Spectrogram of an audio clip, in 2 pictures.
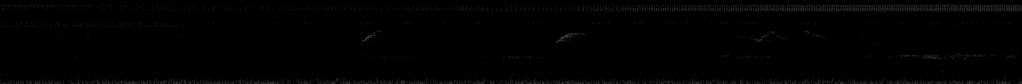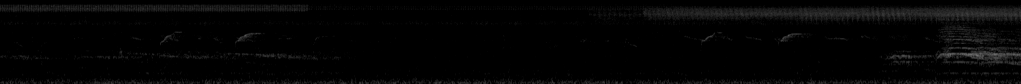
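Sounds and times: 
insects droning: 0.0 - 20.4.

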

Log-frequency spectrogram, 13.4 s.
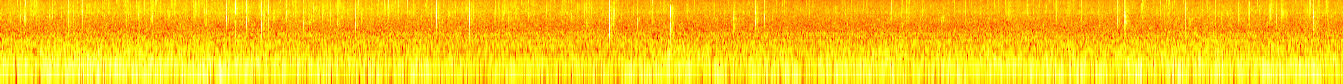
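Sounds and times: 
soft rain: 0.0 - 13.4.

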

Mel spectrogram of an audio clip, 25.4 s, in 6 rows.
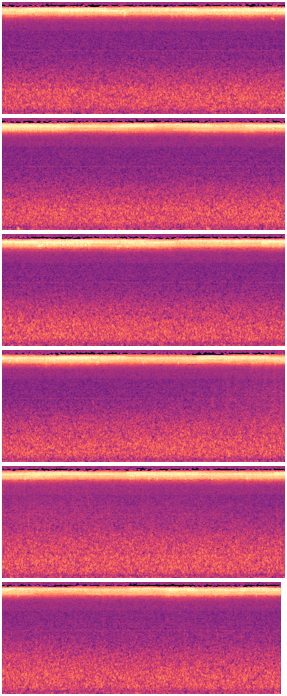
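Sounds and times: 
crickets trilling in an alpine forest: 0.2 - 25.4.

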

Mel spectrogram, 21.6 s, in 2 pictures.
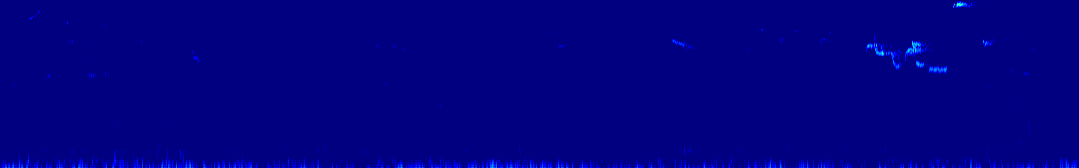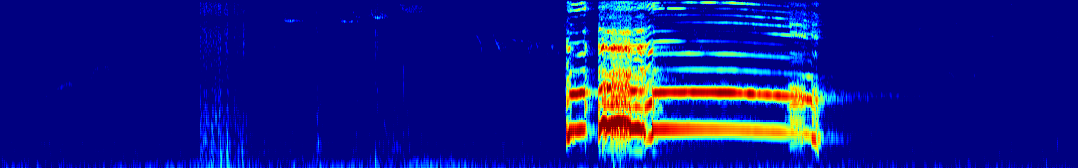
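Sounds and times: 
rooster crowing in a countryside field: 16.4 - 19.2.

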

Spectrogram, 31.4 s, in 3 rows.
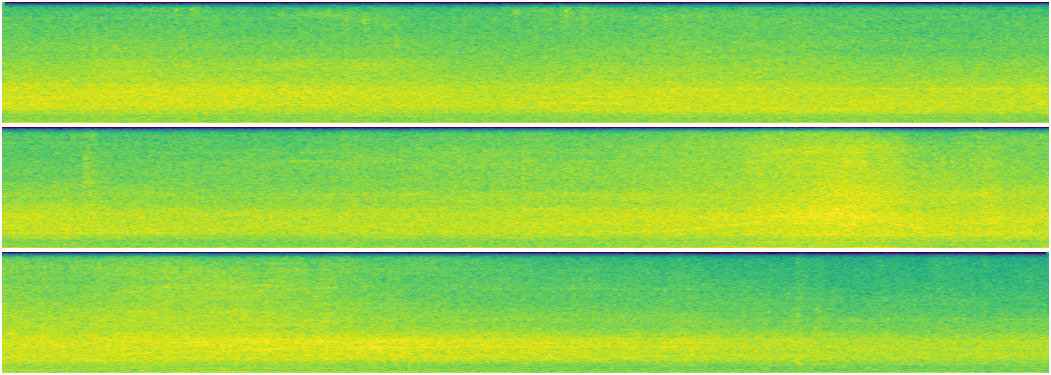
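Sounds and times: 
night traffic on a main street heard from a balcony in Madrid: 0.0 - 31.3.

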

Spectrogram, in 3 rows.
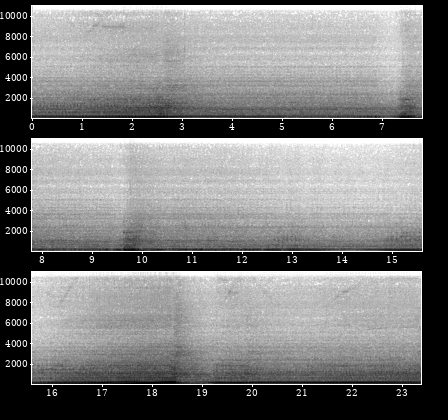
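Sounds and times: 
Toyota endurance race car with Audi engine driving, stopping and reversing: 0.0 - 23.3.

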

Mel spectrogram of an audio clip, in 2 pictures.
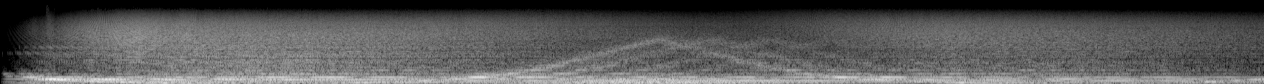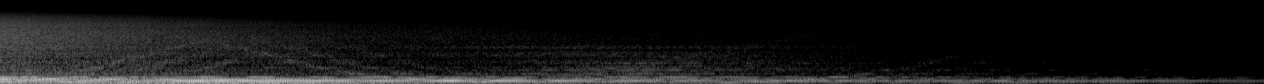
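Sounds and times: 
space ambience: 0.0 - 18.4.

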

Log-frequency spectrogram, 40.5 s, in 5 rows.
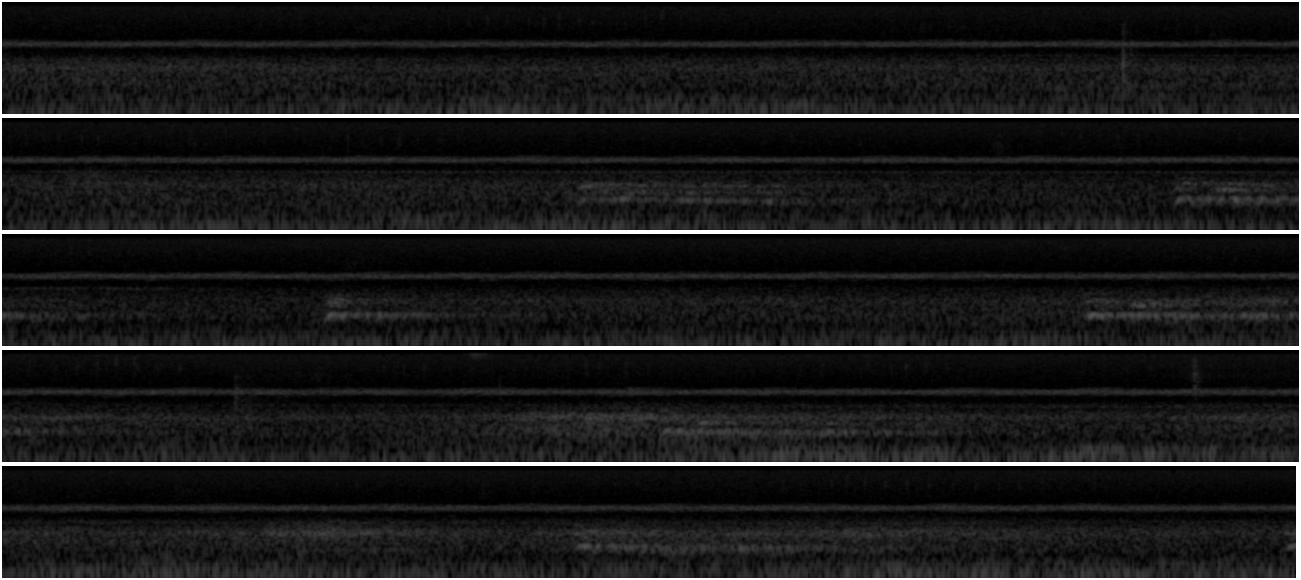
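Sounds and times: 
crickets chirping in suburbia at dusk: 0.0 - 40.4
dog barking in suburbia at dusk: 11.7 - 13.1, 15.4 - 16.6, 18.2 - 19.0, 23.0 - 24.6, 28.4 - 30.0, 36.0 - 37.8.

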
